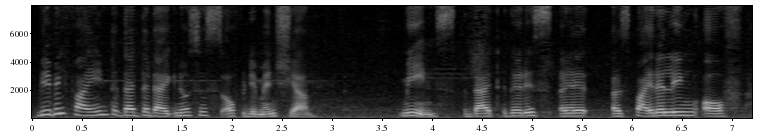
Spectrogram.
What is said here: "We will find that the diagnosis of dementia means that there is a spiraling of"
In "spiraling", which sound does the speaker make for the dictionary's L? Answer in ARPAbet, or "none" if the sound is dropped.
L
